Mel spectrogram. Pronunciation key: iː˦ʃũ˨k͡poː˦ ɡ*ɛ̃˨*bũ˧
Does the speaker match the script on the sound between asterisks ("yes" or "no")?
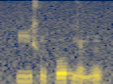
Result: yes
